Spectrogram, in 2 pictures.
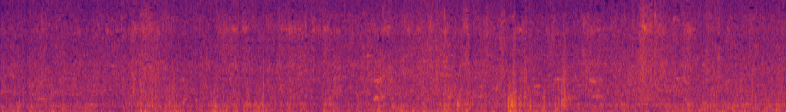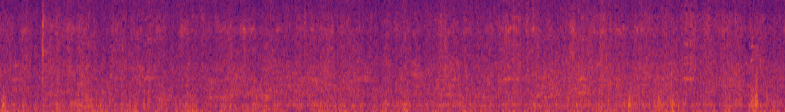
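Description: Passenger train rolling steadily along the track, heard from aboard: a continuous rumble of wheels on rail with a few faint clicks, and wind on the microphone.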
